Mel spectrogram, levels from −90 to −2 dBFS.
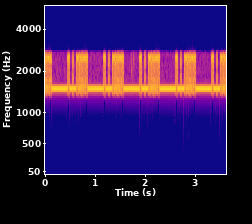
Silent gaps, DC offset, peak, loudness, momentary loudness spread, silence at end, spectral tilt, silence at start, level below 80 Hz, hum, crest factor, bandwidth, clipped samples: none; under 0.1%; -8 dBFS; -11 LUFS; 1 LU; 0 s; 4 dB/octave; 0 s; under -90 dBFS; none; 4 dB; 2.9 kHz; under 0.1%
